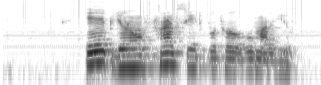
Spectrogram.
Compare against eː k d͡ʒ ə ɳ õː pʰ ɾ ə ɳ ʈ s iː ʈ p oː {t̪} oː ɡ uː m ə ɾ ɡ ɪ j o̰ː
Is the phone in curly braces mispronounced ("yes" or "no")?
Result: yes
